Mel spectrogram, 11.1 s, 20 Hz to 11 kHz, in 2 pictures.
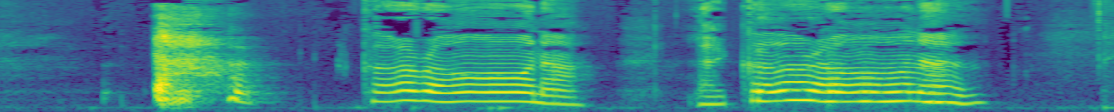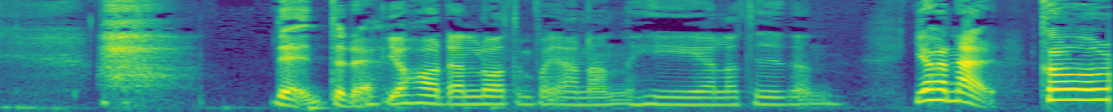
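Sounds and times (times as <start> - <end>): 
harsh raspy cough: 0.8 - 1.4
speech: 1.9 - 5.0, 7.0 - 11.1.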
